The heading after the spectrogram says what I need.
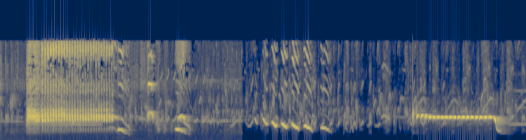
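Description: Common Iora song: high, rapid trills broken by sharp downslurred whistles and a burst of short chips, ending in a long buzzy trill that drops away. Faint background hum early on.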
